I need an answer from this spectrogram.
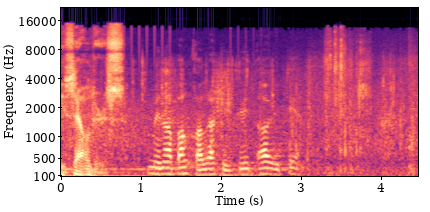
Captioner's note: speaking Hopi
